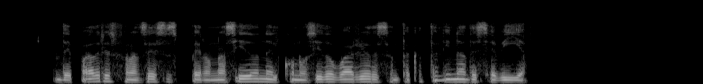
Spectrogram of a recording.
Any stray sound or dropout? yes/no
no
